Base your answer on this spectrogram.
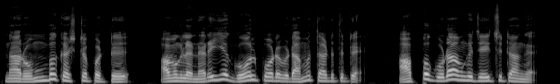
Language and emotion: Tamil, sad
